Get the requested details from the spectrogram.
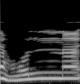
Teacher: نون مشدد پر غنہ کریں گے۔ غنہ کا مطلب ہے ناک میں آواز لے جانا۔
